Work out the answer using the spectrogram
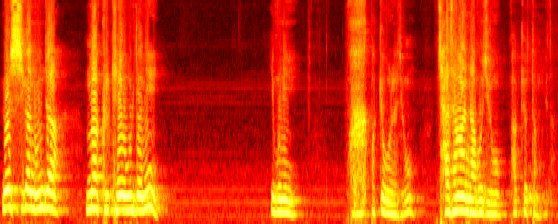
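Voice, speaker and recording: A male pastor delivering a sermon to his congregation, telling a story and rising to loud, emphatic exhortations. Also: sits high.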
